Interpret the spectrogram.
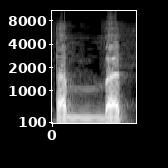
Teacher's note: তাশদিদ যুক্ত হরফ যেহেতু দুইবার উচ্চারণ হয় সে কারণে একটু সময় নেবে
